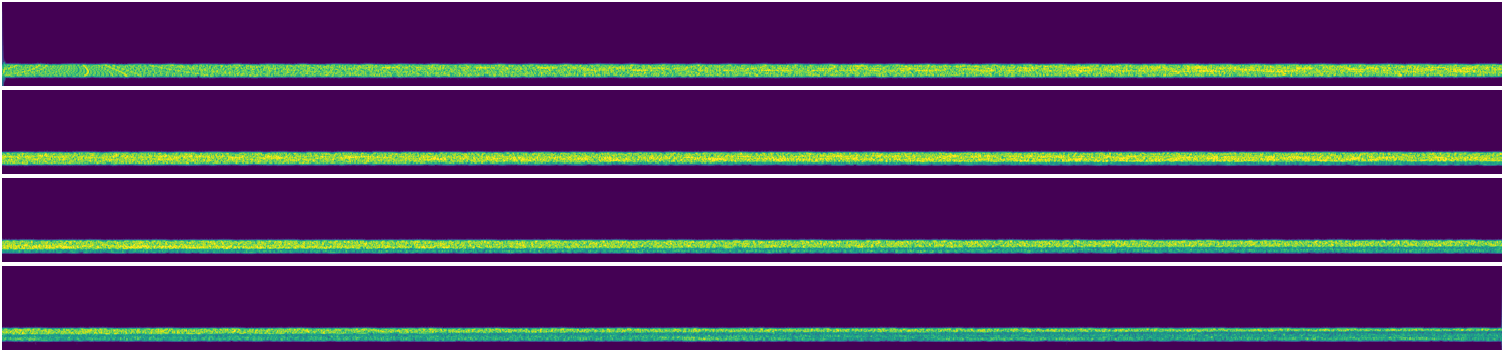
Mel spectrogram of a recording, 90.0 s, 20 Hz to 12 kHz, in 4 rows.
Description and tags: IMG 4340 1kla
the sample is created out of an image from a place in vienna
image, processed, synthesized, Thalamus-Lab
